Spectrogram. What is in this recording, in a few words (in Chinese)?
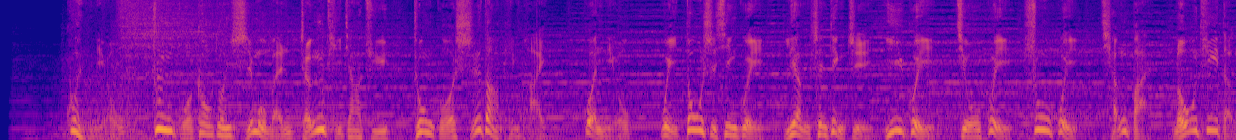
广告 品牌促销磁性中音配音; 冠牛木门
